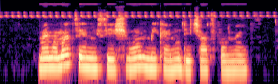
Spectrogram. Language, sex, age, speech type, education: Nigerian Pidgin, female, 15-29, spontaneous, tertiary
